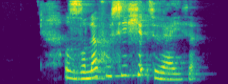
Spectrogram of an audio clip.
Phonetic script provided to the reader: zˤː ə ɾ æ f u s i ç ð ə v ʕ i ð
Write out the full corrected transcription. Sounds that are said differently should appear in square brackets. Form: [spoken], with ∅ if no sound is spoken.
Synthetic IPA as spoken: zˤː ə [l] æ f u s i ç [θ] ə v ʕ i [θ]

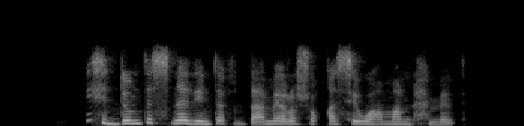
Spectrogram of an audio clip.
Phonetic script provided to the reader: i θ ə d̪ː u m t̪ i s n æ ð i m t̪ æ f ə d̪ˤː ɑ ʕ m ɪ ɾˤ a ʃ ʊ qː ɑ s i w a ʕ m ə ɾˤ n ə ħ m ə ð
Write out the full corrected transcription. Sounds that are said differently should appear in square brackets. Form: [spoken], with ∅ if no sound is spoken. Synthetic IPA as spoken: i θ ə d̪ː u m t̪ [æ] s n æ ð i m t̪ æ f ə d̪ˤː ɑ ʕ m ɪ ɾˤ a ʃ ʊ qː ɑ s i w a ʕ m ə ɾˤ n ə ħ m ə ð

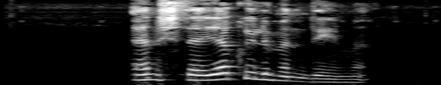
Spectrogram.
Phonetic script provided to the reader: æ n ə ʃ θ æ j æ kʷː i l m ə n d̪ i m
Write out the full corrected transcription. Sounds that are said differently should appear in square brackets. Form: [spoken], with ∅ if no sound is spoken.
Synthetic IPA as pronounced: æ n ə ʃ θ æ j æ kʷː i l m ə n d̪ i m

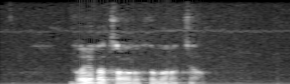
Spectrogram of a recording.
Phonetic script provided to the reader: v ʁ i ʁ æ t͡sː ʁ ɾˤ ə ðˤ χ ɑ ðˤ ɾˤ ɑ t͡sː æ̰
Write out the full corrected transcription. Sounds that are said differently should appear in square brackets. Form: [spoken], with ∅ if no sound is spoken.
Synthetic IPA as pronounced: v ʁ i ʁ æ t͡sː ʁ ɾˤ ə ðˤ [θ] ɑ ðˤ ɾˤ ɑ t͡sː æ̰

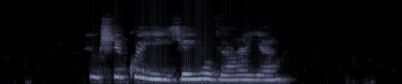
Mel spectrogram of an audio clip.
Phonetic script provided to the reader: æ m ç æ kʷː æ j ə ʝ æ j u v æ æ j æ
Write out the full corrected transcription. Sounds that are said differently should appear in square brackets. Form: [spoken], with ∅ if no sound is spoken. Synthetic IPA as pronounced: æ m ç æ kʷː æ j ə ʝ æ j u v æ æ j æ

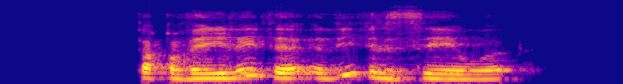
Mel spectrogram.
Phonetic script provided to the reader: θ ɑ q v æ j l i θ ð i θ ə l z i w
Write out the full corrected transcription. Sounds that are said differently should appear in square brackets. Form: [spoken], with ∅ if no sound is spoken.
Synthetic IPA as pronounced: θ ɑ q v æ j l i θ ð i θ ə l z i w

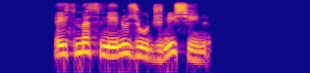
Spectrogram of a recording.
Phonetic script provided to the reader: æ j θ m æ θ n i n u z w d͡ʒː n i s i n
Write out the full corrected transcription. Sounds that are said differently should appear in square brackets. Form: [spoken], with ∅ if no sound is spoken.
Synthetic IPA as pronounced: æ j θ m æ θ n i n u z w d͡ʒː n i s i n

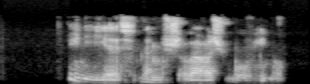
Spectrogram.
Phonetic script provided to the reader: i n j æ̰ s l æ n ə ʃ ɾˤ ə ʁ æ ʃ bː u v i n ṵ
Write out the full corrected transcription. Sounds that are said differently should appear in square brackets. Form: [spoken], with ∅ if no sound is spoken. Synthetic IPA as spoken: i n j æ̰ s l æ [m] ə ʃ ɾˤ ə ʁ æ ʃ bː u v i n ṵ

